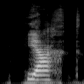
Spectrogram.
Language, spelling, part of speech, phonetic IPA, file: Polish, jacht, noun, [jaxt], Pl-jacht.ogg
